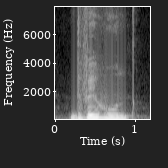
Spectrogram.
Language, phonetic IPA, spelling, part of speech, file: Ukrainian, [dʋeˈɦun], двигун, noun, Uk-двигун.ogg
- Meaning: engine, motor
